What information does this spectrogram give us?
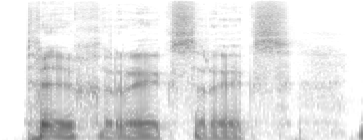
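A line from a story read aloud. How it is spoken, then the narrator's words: Stifled laugh. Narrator (Russian): сдавленно рассмеялся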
